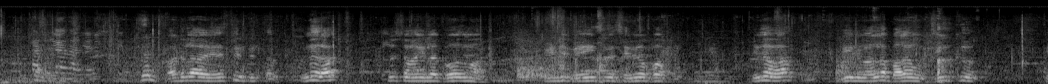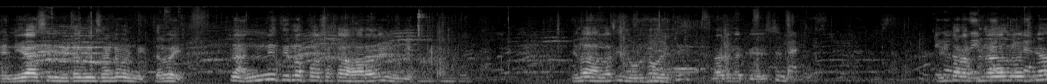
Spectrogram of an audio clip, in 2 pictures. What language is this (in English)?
Romanian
